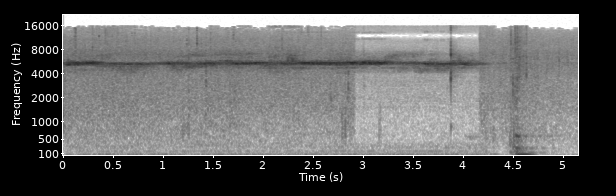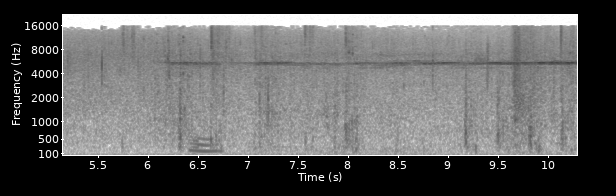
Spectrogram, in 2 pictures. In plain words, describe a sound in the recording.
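Footsteps tread softly on stone paving.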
